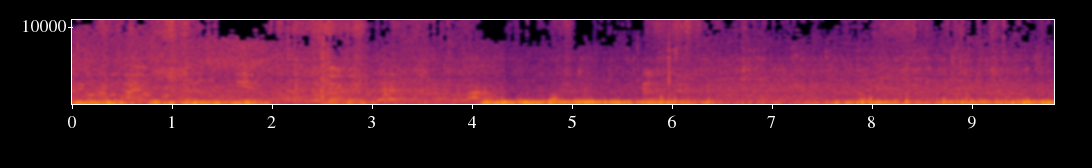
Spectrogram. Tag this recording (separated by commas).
Vehicle, Speech, Bicycle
